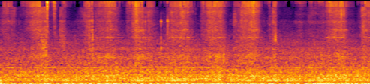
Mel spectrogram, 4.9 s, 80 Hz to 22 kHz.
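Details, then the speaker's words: Front Dana 30 axle hub from a 1996 Jeep Cherokee XJ being reassembled, turned by hand: dry, gritty rasp swelling and fading; one hub feels chunky, maybe from sitting a long time. Rough bearing rotation, cause uncertain, little play. "This one and this one is chunky. So. I don't know. Let's see if you can hear it."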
